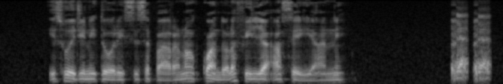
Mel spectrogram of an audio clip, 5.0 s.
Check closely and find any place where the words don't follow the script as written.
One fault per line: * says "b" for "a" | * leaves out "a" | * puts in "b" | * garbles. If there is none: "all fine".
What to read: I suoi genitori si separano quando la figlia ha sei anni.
all fine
